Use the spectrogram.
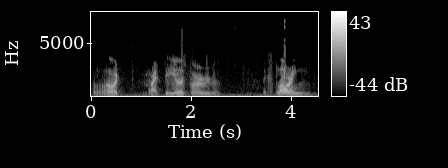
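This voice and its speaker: Slow, husky, musing inventor. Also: male voice, fairly low pitch, very animated, heavily acted. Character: thoughtful, slow-spoken male inventor, chatting idly with brother. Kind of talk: 1950s radio drama acting. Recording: tinny 1950s radio broadcast.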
